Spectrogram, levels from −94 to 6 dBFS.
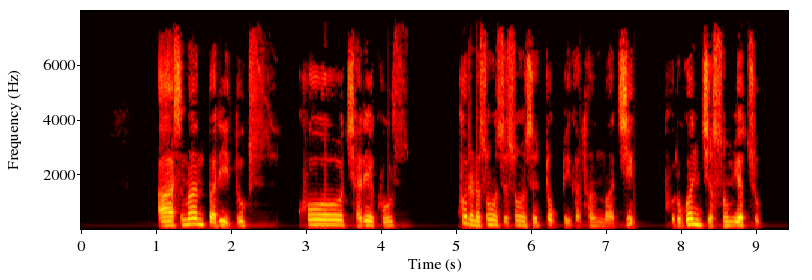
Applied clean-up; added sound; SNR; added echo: none; none; none; none.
